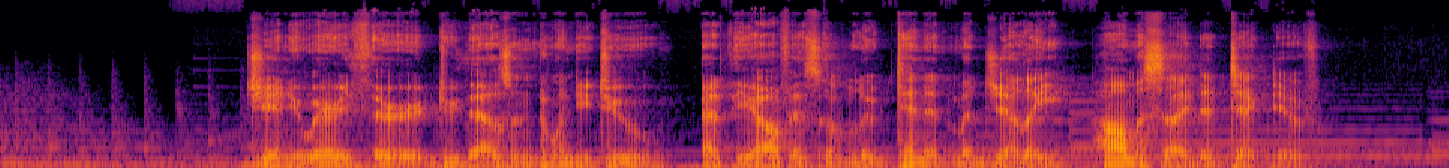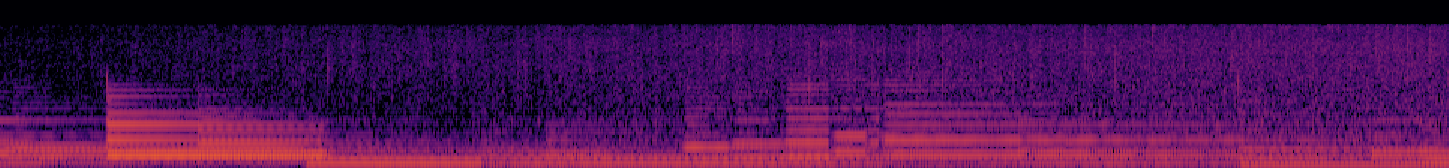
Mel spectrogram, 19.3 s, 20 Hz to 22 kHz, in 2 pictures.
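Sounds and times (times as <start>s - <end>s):
speech: 1.6s - 8.9s
rain falling: 1.7s - 8.8s, 11.5s - 19.3s.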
